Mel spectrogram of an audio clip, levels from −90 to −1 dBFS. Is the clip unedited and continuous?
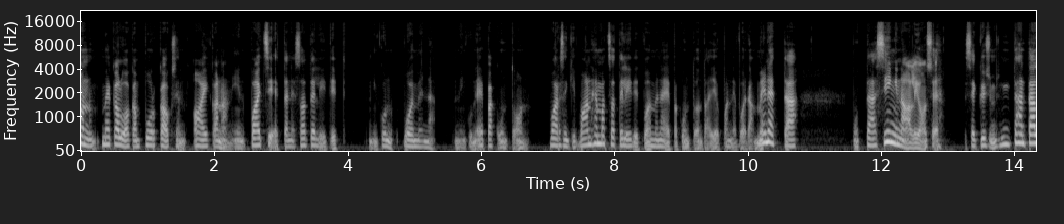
no; 1 cut; at 13.2 s

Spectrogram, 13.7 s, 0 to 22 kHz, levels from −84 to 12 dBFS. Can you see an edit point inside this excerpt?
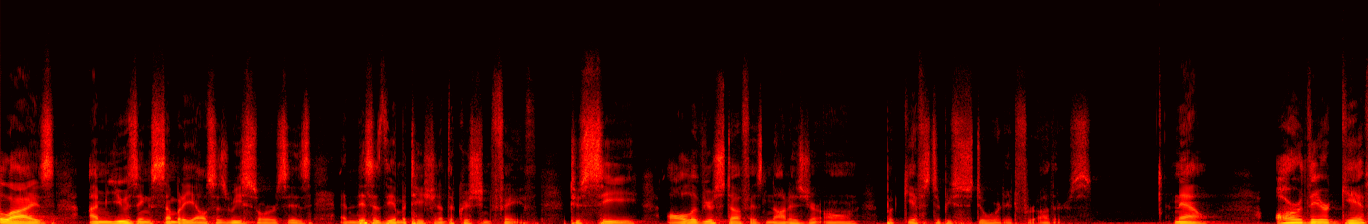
no; 0 cuts

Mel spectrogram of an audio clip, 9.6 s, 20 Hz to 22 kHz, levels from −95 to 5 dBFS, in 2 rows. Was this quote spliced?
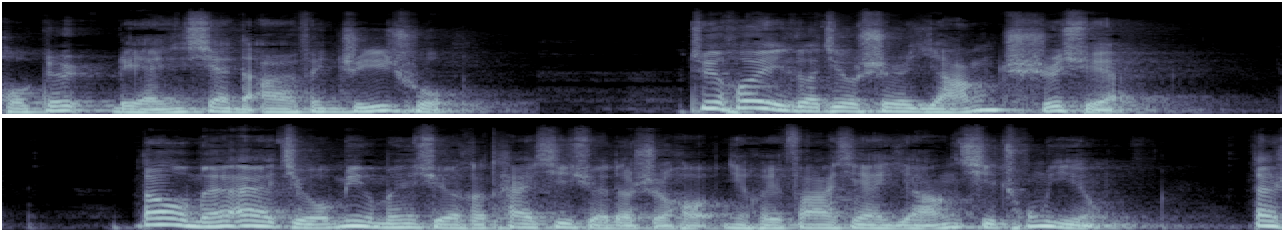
no; 0 cuts

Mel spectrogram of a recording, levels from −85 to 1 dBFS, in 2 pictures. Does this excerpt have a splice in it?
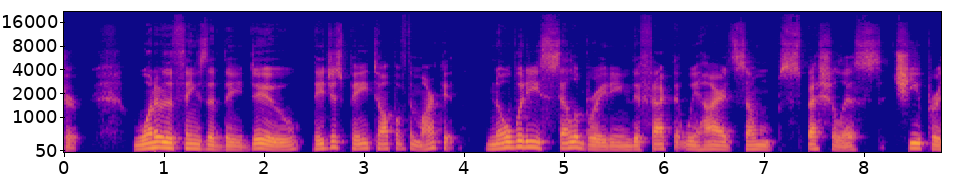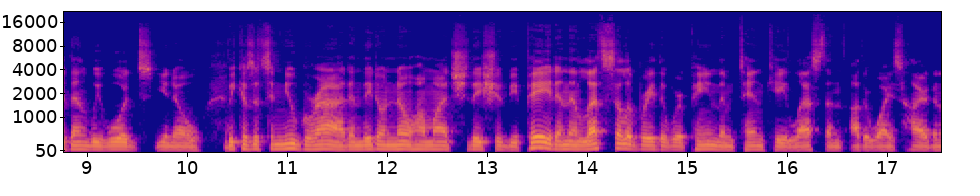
yes; 1 cut; at 10.4 s

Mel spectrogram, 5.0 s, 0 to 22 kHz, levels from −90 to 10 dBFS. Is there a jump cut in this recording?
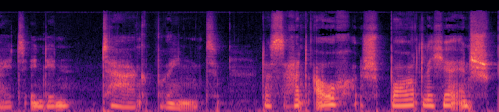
yes; 1 cut; at 2.6 s

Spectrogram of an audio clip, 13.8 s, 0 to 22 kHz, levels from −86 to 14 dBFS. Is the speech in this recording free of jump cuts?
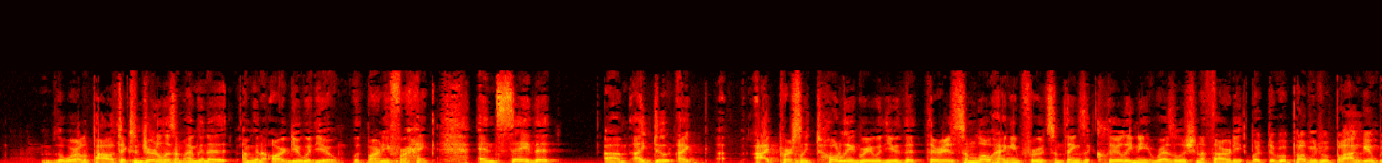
no; 1 cut; at 12.5 s

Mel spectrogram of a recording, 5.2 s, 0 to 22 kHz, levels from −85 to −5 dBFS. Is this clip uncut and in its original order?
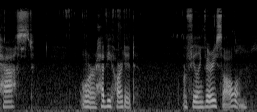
yes; 0 cuts

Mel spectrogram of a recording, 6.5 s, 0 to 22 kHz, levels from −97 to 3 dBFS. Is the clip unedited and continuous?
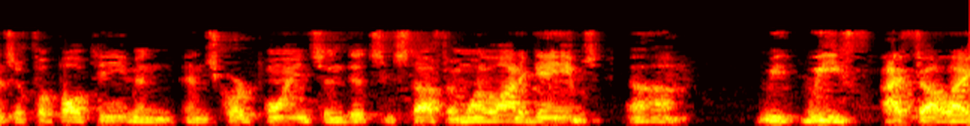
no; 1 cut; at 4.1 s

